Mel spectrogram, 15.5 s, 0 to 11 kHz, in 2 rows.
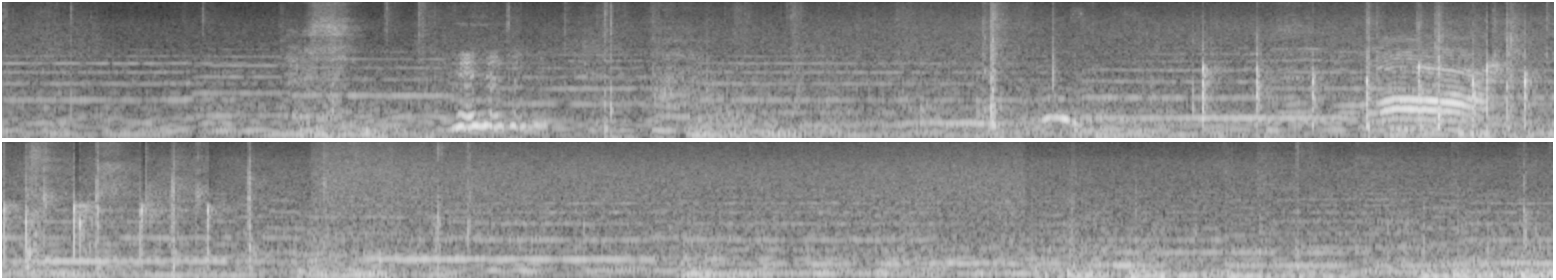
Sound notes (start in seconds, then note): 6.4 clapping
